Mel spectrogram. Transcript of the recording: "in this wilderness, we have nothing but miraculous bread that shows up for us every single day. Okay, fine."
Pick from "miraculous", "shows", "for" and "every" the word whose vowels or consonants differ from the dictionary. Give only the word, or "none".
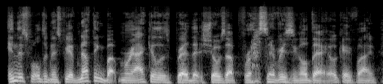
none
